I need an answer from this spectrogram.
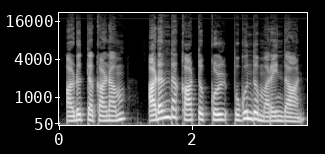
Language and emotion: Tamil, neutral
